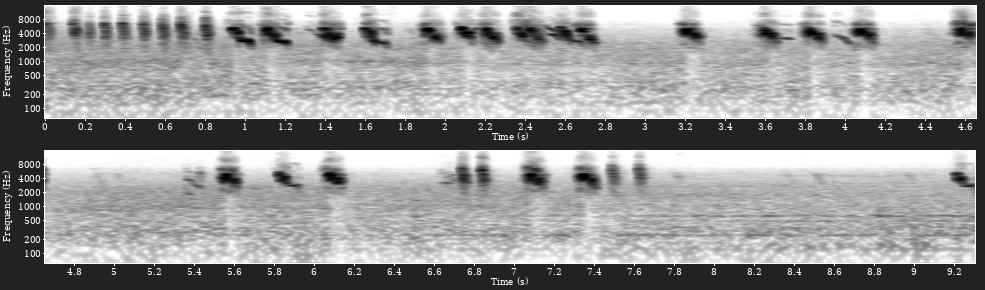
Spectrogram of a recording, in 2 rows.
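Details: A group of sparrows recorded on 29 May 2019, giving rapid strings of crisp chirps, fast and crowded at first, then sparser single and paired notes spaced about every half second.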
